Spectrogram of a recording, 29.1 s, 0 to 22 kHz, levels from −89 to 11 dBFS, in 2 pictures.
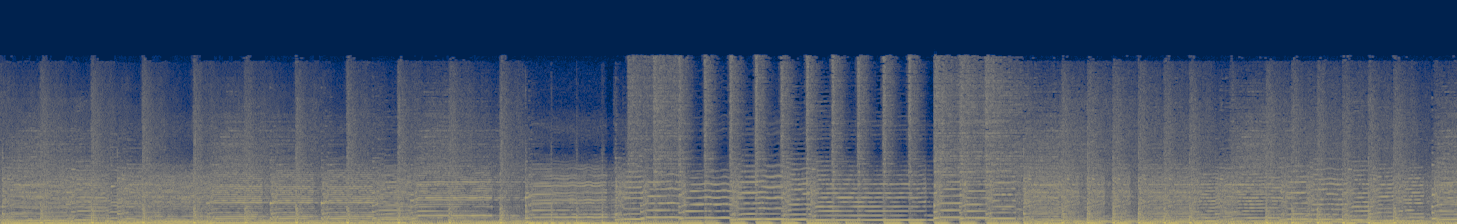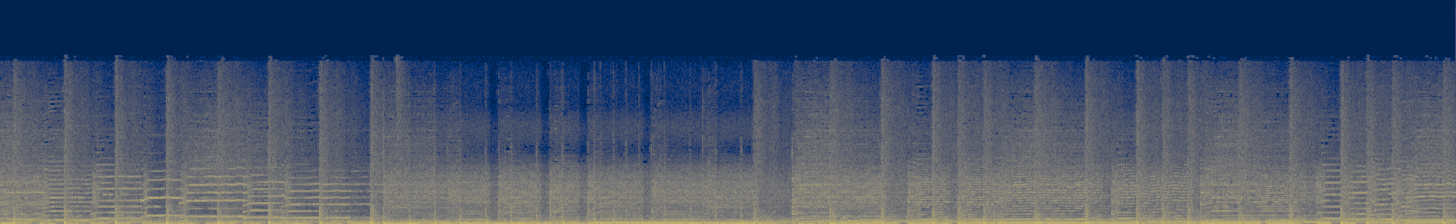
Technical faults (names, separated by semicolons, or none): none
